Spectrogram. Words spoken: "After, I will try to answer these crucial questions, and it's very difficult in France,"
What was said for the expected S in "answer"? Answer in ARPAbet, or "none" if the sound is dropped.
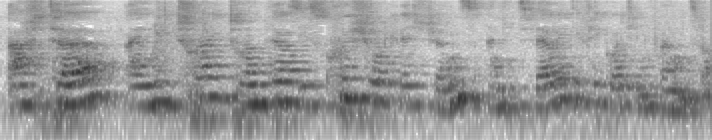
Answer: TH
